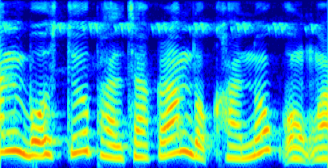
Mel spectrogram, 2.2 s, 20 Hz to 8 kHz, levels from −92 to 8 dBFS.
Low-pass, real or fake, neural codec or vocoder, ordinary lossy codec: none; real; none; none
